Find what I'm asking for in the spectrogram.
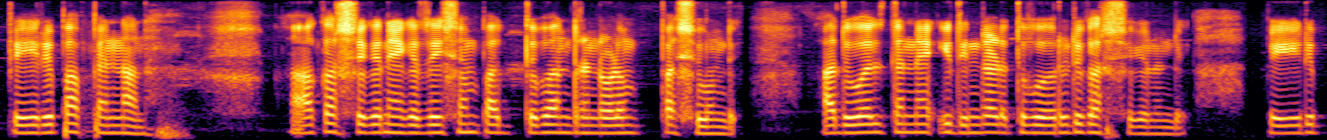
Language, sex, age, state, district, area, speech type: Malayalam, female, 30-45, Kerala, Kannur, rural, spontaneous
